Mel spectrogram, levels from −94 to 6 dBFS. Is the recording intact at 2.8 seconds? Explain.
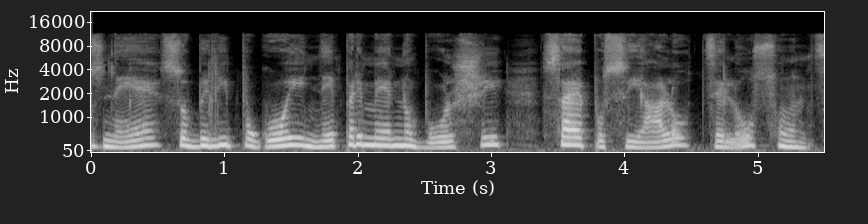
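No. At 2.8 seconds the speech carries the same damage heard across the whole clip, most likely from Dolby Digital compression at a low bitrate, which fits roughly 64 kbps. The encoder cut the band and left many frequency lines without detail, so the decoder filled them with noise. The speech sounds dull and rough around its tones. A spectrogram shows a hard ceiling with nothing above 11.5 kHz and speckled, patchy energy below it.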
